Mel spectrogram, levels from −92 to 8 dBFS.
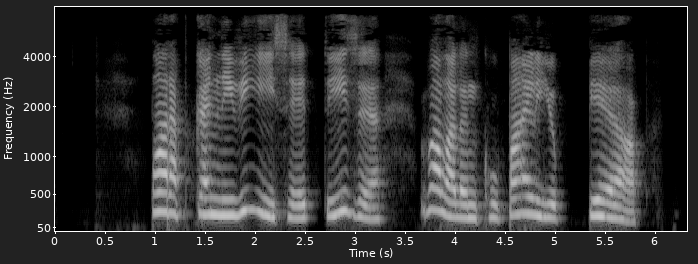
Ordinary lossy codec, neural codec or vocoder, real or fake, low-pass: MP3, 48 kbps; codec, 16 kHz, 1 kbps, X-Codec, WavLM features, trained on Multilingual LibriSpeech; fake; 7.2 kHz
